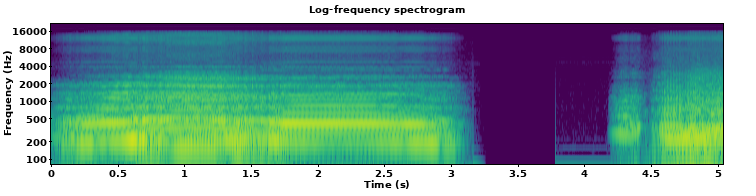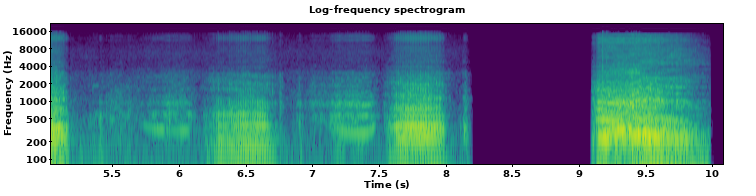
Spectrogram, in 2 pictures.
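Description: Woolly rhinoceros sound effect, an animal's bellowing call: one long call with a wavering pitch for about three seconds, then after a short pause several shorter calls, and another loud call near the end.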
